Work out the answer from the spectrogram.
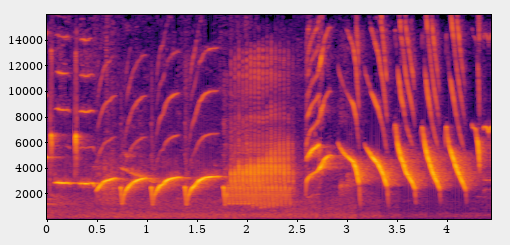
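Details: Canary song meant to coax other canaries into singing: rising whistled swoops repeated about four times a second, a brief harsh rattling roll in the middle, then steeper descending whistled notes.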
